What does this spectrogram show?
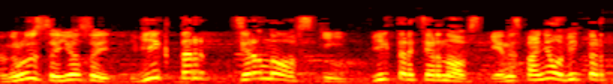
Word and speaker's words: Ternovsky: ¿Cómo pronunciarlo correctamente en ruso? En ruso yo soy Víctor Ternovsky. En español, Víctor Ternovsky.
